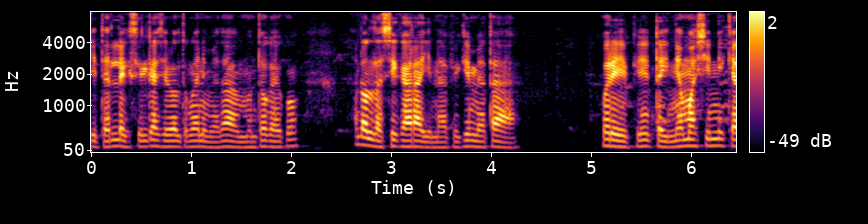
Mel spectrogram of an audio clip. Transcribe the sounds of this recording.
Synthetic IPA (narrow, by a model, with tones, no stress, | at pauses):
i˨tɛ˨ɾlɛ˨ksi˨lka˦s̬i˧lɔ˦ltu˨ŋɡa˦ni˨mɛ˨ta˦mu˨nto˦ka˨jko˦ | na˦dɔ˦lta˨si˦ka˦ɾa˨i˨na˨pi˨k̬ɪ˦mɛ˨ta˦ | ko˦ɾe˨pi˨ta˨inja˦ma˦ʃi˦ni˦kɛ˦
